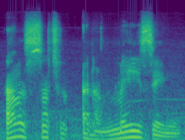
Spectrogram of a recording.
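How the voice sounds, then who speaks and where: A man co-commentating a sim race on a live stream, excitable and quick to read out the grid. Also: mid-range voice, a little hiss or hum. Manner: excitable, reads out grids quickly.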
